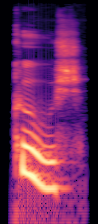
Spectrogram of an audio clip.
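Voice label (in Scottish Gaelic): "cuis fada", Scottish Gaelic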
